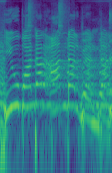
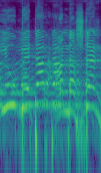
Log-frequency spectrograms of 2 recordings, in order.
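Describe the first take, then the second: First: The phrase ends with a 'pant' sound. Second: The phrase ends with a 'stand' sound. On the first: The speaker calls it wrong. "আন্ডার প্যান্ট নয়" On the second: The speaker calls it right. "বলো you better আন্ডারস্ট্যান্ড"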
